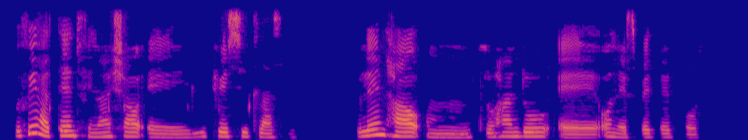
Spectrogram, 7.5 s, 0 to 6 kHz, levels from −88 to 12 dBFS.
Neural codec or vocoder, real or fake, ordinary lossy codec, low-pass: none; real; AAC, 48 kbps; 5.4 kHz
